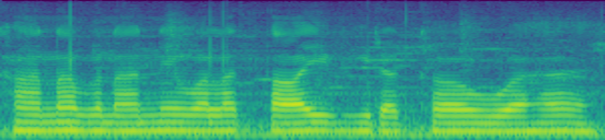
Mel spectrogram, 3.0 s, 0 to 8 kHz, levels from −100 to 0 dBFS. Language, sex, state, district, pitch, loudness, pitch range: Hindi, male, Arunachal Pradesh, Lower Dibang Valley, 130 Hz, -15 LUFS, 130-135 Hz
